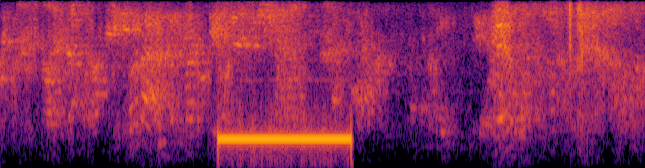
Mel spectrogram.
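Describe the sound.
A single steady telephone line tone sounds for about a second while a phone call is being placed. It is loud and mid-pitched, with people talking before and after it.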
